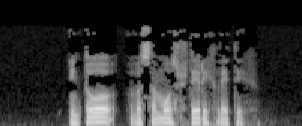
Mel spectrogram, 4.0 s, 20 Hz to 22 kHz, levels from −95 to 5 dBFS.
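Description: From the first moment, the speech carries heavy damage that points to MP3 compression, likely at a very low bitrate around 24 kbps. Nothing is left above 9.9 kHz, so the top end is dull and closed in. Weak frequency lines drop in and out between frames. That gives a watery, swirly texture, with metallic chirps on s sounds and softened consonant attacks.

At 1.12 to 1.15 s, just before "to v samo", there is pre-echo. A short hiss runs for about 33 ms ahead of the attack. The codec spread noise meant for the loud onset across the whole block, so it leaks into the quiet gap first. The same fault returns at 2.51 to 2.54 s, right after "to v samo", lasting about 32 ms. Both onsets sound smeared.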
